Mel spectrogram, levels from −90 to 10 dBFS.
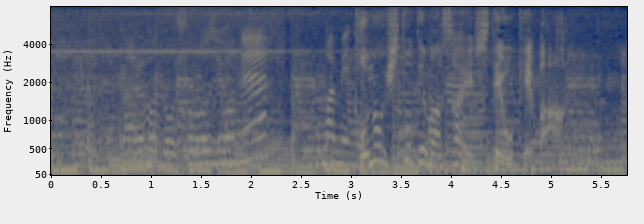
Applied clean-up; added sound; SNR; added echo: none; none; none; none.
